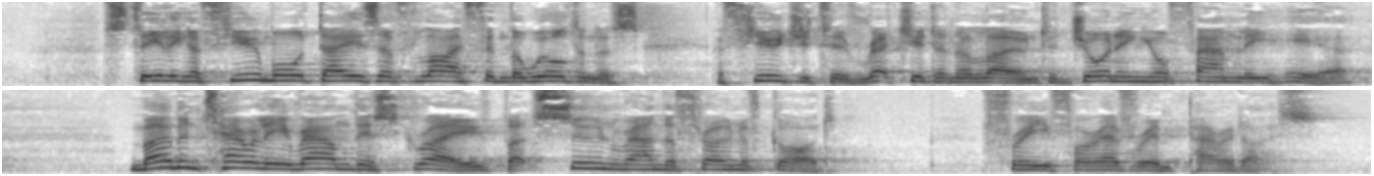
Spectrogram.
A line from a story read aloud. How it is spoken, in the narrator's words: called out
